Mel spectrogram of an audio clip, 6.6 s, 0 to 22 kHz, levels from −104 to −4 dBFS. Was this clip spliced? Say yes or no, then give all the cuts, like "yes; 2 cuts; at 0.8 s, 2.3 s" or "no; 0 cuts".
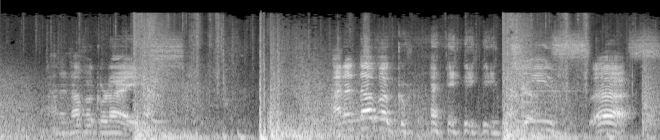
no; 0 cuts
